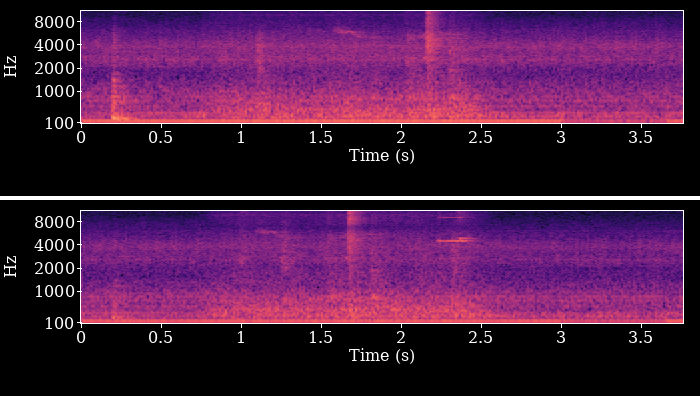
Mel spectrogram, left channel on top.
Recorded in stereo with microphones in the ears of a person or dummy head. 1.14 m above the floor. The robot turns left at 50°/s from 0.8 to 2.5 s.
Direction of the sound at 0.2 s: 50° left (ahead or behind).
